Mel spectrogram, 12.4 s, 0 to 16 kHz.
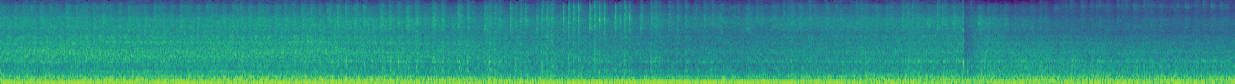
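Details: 1978 squarebody V8 with full roller rockers, first start after installing 3" exhaust and Flow Monster mufflers, carb hat off: deep, loping idle with heavy low rumble, steady and even; slight valvetrain noise normal for roller rockers; running fine.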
